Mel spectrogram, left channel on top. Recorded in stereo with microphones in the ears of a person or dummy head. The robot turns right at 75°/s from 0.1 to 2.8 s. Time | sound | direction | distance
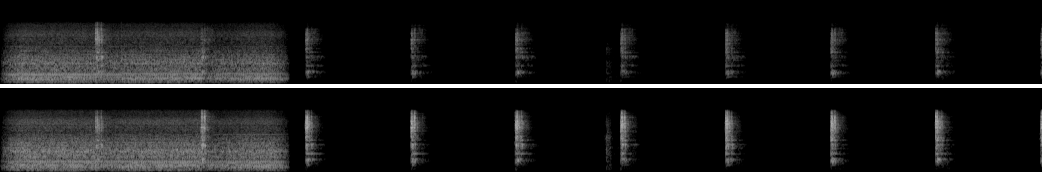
0.9 | ticking | 10° left (ahead or behind) | 0.6 m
